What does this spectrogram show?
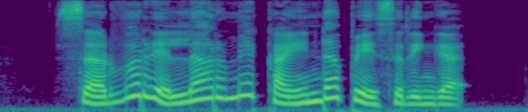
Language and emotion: Tamil, happy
